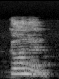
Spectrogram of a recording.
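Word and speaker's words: colonel: मतलब क्या है कि रे साउंड पे स्ट्रेस नहीं डालना चाहिए, इट्स कर्नल, कर्नल नहीं है।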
